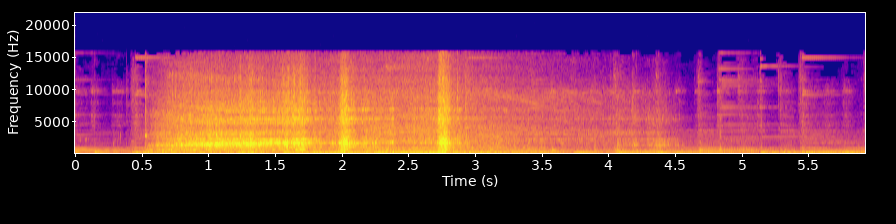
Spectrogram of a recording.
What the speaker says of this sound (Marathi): ती आता मी मिक्सरला वाटून घेणार आहे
